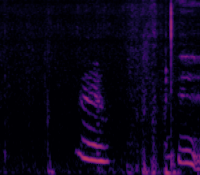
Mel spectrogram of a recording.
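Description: A brief voiced call about a second in, falling in pitch, followed near the end by a murmured 'mm-hmm'.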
